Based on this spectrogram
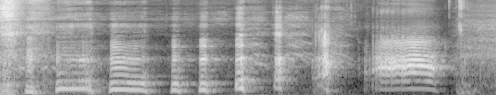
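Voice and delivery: high burst of real laughter; big high laugh. Real, not acted. Laughing at the murder hobo story. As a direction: cracks up at the memory.

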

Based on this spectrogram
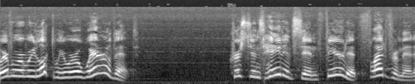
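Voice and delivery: loud, high, driving sermon voice; fiery pulpit preaching; full-force preaching. Acted. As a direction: preach it out to the whole hall.

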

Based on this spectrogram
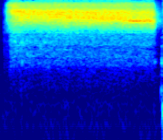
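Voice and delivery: long slow unvoiced hiss imitating a radiator; describing the radiator, a long quiet steam hiss; heater hiss. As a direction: let out a long soft tss like steam. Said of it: "It just goes".

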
